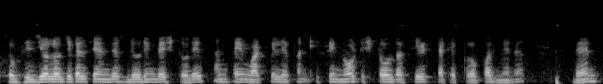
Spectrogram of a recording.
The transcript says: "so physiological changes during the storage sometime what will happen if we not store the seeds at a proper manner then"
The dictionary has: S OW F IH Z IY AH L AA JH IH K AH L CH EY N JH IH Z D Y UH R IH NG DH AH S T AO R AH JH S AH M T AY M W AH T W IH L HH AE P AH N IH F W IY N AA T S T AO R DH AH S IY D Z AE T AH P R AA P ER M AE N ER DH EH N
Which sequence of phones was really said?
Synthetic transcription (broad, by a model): S OW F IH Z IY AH L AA JH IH K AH L CH EY N JH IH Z D Y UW R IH NG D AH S T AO R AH Z S AH M T AY M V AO T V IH L HH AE P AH N IH F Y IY N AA T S T AO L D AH S IY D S AE T AH P R AA P ER M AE N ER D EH N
